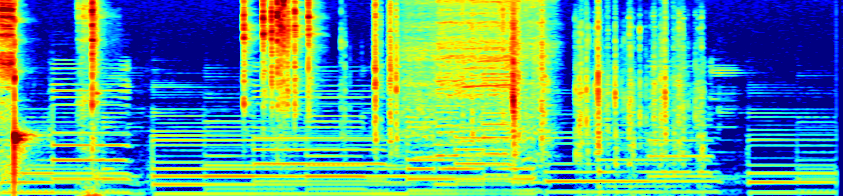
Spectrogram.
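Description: Quiet logo-intro music: held chord tones with scattered light clicks, opening with one sharp pop-like hit.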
